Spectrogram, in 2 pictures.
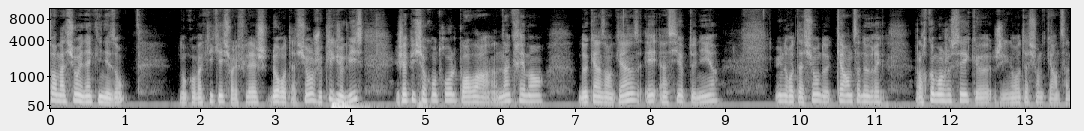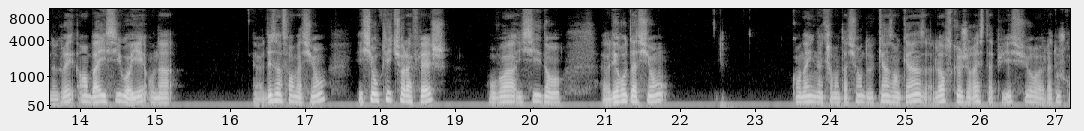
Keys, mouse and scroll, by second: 3.6-11.0 drag, 18.2-27.2 drag.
